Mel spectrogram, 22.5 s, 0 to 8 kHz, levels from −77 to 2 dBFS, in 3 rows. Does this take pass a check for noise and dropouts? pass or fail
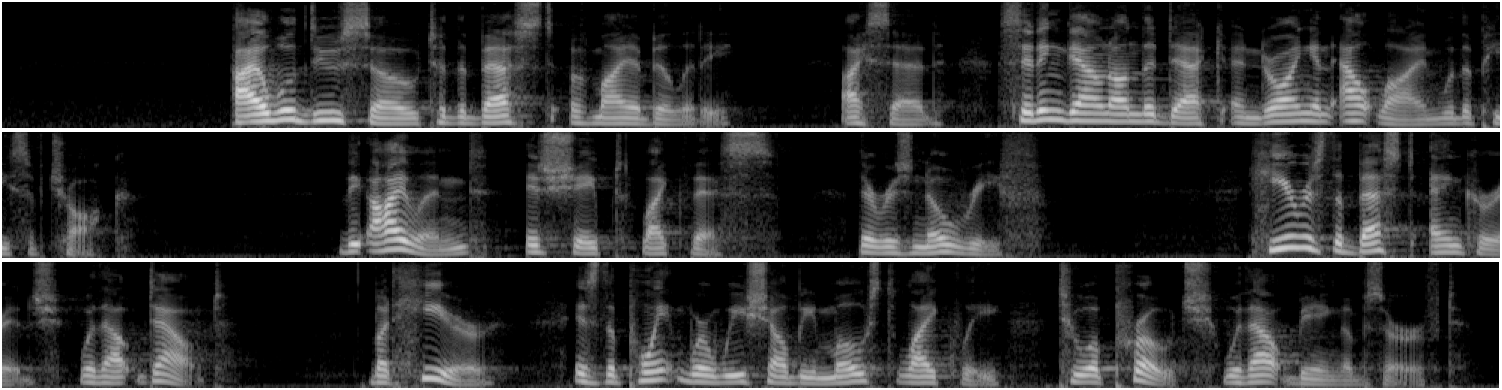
pass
